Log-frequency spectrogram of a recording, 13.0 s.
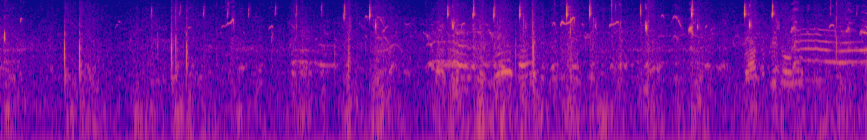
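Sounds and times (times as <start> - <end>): soft bird twittering: 1.1 - 13.0
sharp high bird chirps: 5.2 - 5.8, 6.6 - 11.9.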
